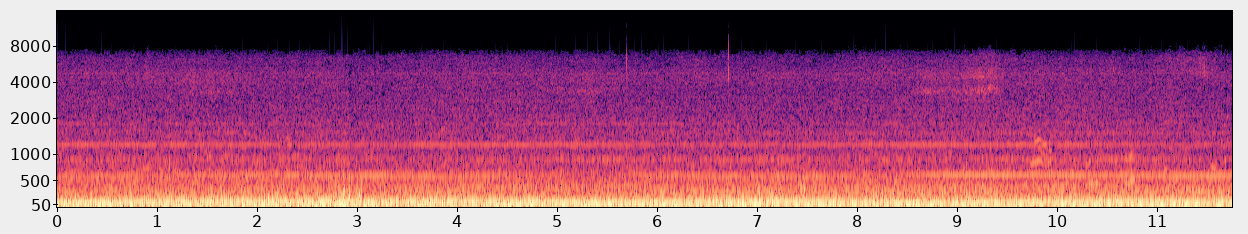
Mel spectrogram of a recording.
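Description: A ferry's engines and machinery running steadily during docking: a loud low hum with several constant tones above it, and a rush of noise from wind and sea.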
